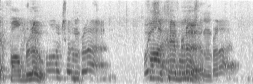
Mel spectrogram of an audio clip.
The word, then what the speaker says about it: Fontainebleau: You gotta say it, Fontainebleau. Fontainebleau. Fontainebleau. Well, it's because it's French. This is Miami Beach. We say Fontainebleau. The name changes the closer you get to France, the more it sounds like French.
